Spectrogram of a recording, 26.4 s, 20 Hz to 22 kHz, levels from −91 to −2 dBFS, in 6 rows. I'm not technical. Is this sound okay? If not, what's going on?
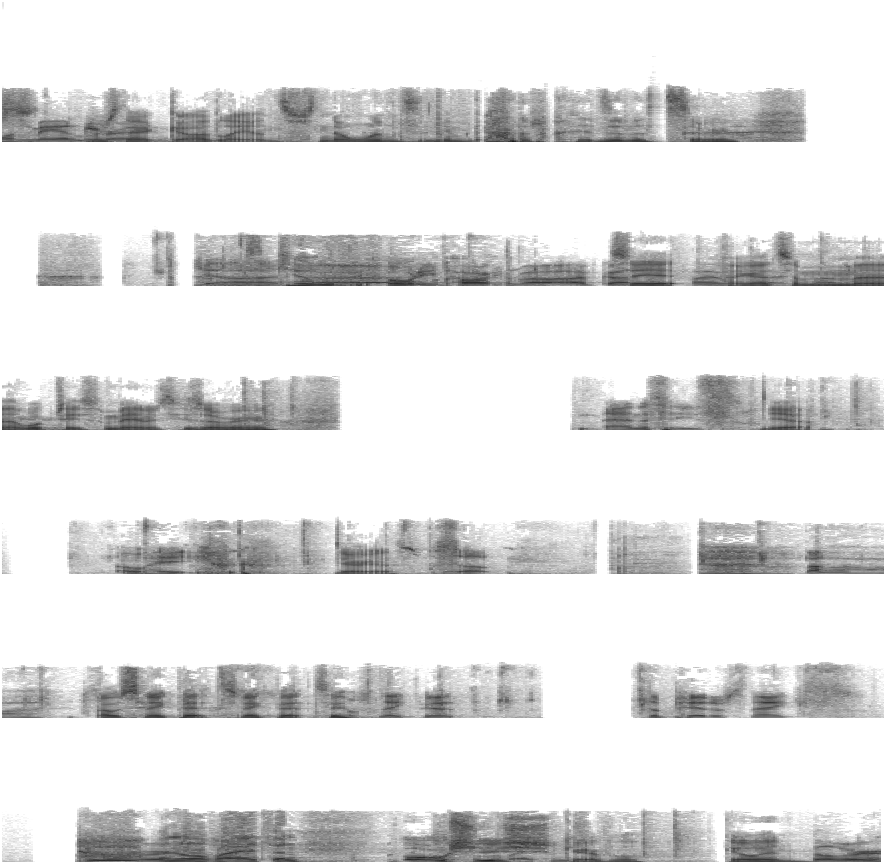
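No. From 2.07 to 5.39 s there are repeated stalls (stutter): the audio arrived late nine times, and each gap was covered by stretching the last sound, so it drags and hiccups.

Two jitter buffer speed-ups follow. The system had stored too much audio and trimmed tiny slices, so the sound runs slightly faster and hurried from 7.58 to 9.88 s, and again briefly from 25.95 to 26.21 s.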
